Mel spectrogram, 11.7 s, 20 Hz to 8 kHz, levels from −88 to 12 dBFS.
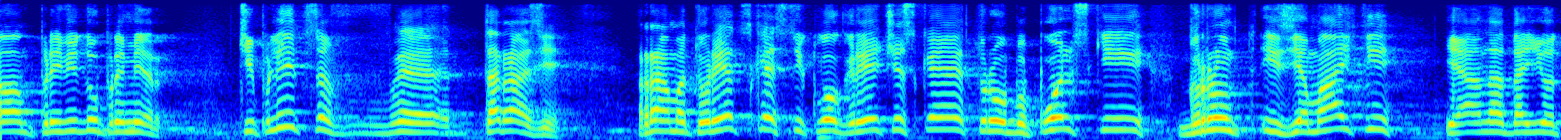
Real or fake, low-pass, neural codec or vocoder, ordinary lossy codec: fake; 7.2 kHz; codec, 16 kHz, 6 kbps, DAC; none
